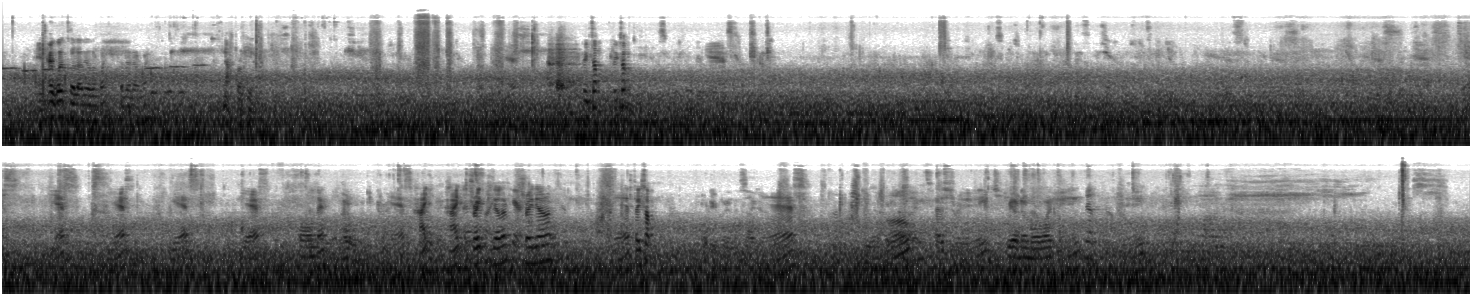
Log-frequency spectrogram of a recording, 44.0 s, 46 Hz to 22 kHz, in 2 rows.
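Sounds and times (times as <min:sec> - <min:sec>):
faint voices: 0:00.0 - 0:44.0
low background rumble: 0:00.0 - 0:44.0.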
